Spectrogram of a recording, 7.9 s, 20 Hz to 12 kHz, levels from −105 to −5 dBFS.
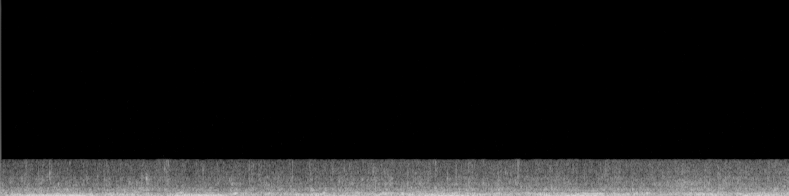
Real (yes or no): yes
